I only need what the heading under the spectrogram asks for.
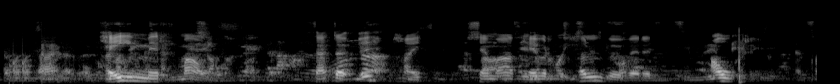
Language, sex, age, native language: Icelandic, male, 15, Icelandic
